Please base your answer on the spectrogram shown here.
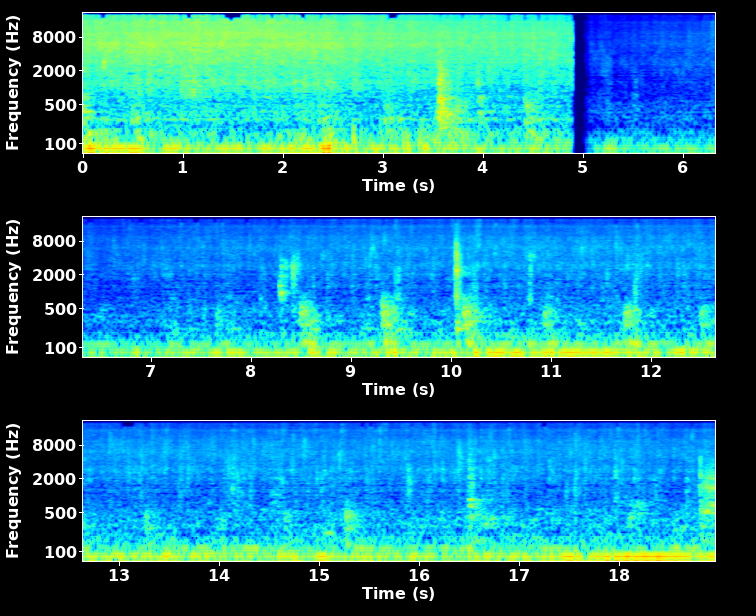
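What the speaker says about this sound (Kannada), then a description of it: "ಸೊ ಇಷ್ಟನ್ನು ಚೆನ್ನಾಗಿ ಫ್ರೈ ಮಾಡೋಣ." Chopped vegetables and cumin frying in a pan, a steady soft sizzle with scattered crackles and pops, after a brief louder rush at the start.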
